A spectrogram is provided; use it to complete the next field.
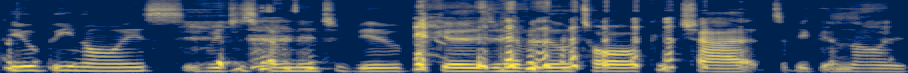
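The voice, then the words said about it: Imitates another person's voice, Welsh-sounding. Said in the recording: “that's not how I talk ... I don't talk like that ... I'm not Welsh ... a professional accent person”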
